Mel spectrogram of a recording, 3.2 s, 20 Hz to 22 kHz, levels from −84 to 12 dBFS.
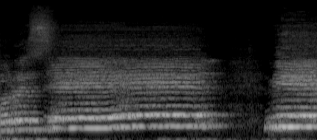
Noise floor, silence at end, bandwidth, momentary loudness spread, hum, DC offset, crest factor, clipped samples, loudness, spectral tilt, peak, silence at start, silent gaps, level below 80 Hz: -49 dBFS; 0 s; 15 kHz; 11 LU; none; under 0.1%; 16 dB; under 0.1%; -27 LUFS; -3.5 dB/octave; -10 dBFS; 0 s; none; -64 dBFS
